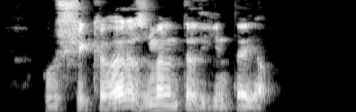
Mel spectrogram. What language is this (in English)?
Kabyle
